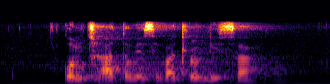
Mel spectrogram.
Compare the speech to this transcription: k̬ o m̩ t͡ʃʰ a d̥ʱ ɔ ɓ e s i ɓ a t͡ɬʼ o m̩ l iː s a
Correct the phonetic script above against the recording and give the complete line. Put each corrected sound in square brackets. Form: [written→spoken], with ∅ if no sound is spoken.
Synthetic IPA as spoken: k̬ o m̩ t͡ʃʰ a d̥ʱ ɔ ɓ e s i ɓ a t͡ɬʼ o [m̩→∅] l iː s a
